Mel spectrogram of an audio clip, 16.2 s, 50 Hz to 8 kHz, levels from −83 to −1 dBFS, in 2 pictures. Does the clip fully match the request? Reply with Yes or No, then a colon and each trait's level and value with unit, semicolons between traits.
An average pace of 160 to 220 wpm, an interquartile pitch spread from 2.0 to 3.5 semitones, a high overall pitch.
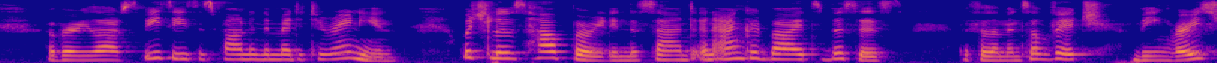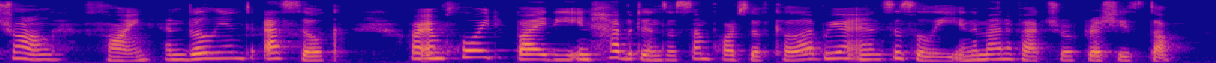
No: average, 190 wpm; average, 4.7 semitones; high, 235 Hz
